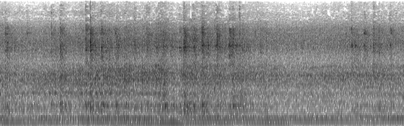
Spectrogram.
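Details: Balkancar diesel forklift after repair, with engine, clutch, brakes and running gear overhauled. Steady, even idle with a regular low chug and no knocks or rattles; the engine sounds healthy.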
